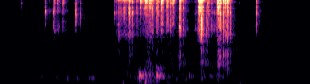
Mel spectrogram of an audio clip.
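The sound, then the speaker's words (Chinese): Metal handcuffs clink and jangle as they are brought over to be looked at, a few light taps first, then a busier cluster of bright rattling chinks before one last small click. No voices. “手铐拿来给我看看。”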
